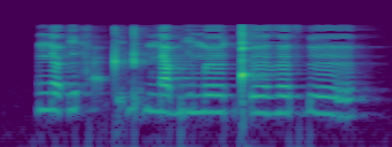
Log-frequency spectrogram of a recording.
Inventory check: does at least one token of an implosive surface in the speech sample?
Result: yes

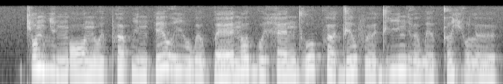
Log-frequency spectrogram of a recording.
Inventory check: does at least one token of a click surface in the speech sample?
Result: no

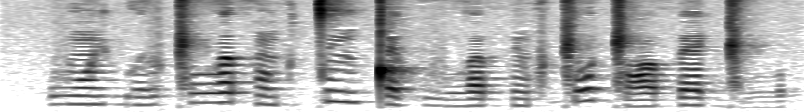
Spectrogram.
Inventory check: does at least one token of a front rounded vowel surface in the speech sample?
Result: no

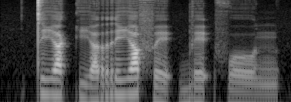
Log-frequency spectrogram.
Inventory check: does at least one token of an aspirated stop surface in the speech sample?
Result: no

